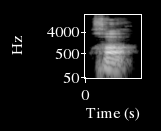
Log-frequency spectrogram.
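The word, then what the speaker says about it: خاء: And remember that Kha is a letter to where the mouth is full, to where you pronounce it with an AW in English, like aw. So Kha.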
